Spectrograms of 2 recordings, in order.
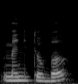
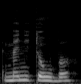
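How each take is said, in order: First: Manitoba said the standard French way, with a short O; standard French pronunciation. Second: Manitoba with the O stretched out a bit; Canadian French pronunciation. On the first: Demonstrating standard French to listeners, Manitoba with an unstretched O. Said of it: "in sort of standard French". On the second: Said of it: "the O would get stretched out". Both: Shown as a demonstration.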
